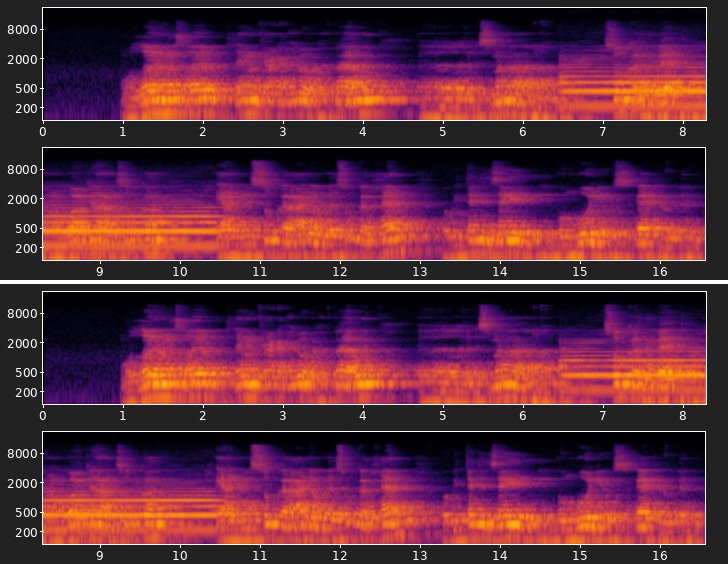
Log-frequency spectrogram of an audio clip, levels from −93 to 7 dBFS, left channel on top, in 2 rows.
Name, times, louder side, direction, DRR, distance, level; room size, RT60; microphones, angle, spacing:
voice 1, 1.0-4.1 4.7-6.5 7.0-9.8 10.4-12.8 13.3-16.4, right 1 dB, 50° right, -5 dB, 2.3 m, -21 dB
Brass instrument, 6.4-10.6, equal, 5° left, 0.4 m, -19 dB
12.5 x 6.7 x 2.2 m, 1.5 s
head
